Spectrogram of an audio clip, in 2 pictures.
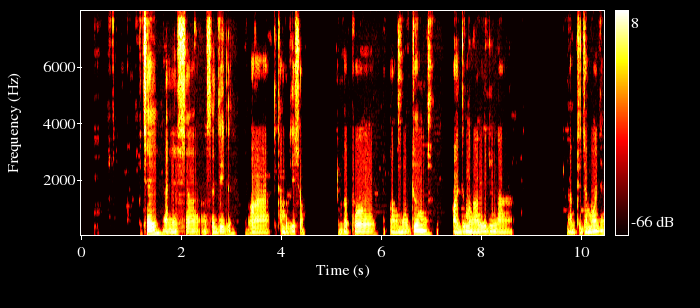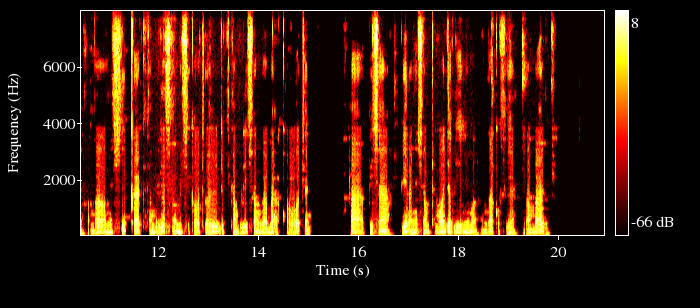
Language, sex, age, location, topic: Swahili, male, 25-35, Kisumu, government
